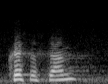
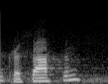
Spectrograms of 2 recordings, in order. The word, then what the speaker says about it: Chrysostom: Chrysostom, or as some pronounce him, Chrysostom, 345 to 407, Theodore, 350 to 428, Eusebius of Caesarea, I have him out of chronological order here, 260 to 340.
